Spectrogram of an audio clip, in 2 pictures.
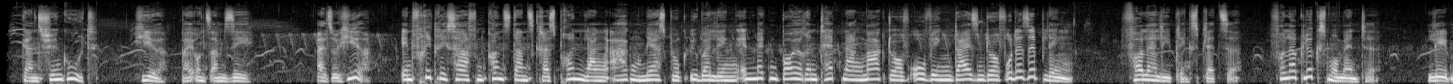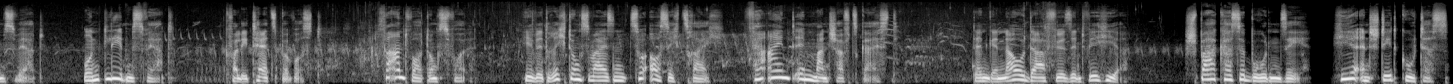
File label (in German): Funkspot; SK Bodensee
